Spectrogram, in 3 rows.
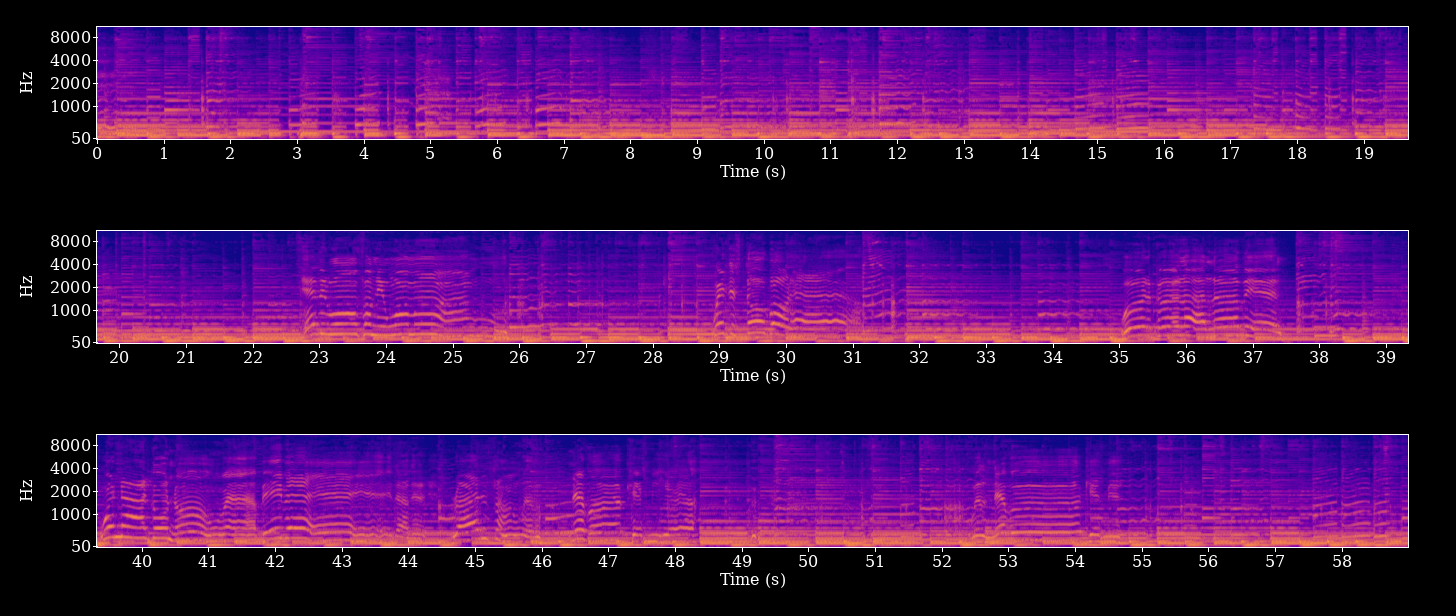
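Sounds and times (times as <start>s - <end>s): acoustic blues guitar fingerpicking: 0.0s - 59.0s.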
